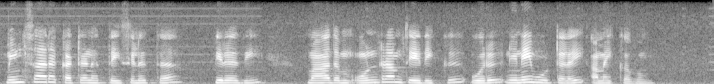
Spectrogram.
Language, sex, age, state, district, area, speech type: Tamil, female, 18-30, Tamil Nadu, Sivaganga, rural, read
